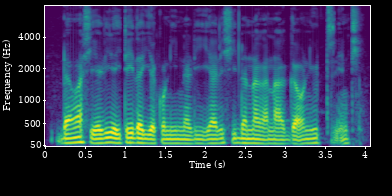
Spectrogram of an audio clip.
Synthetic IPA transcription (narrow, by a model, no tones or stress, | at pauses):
damaʃijalijaitaiðaɡjakoninalijaliʃidanaɣanaɡaonjutɾḛnti̥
